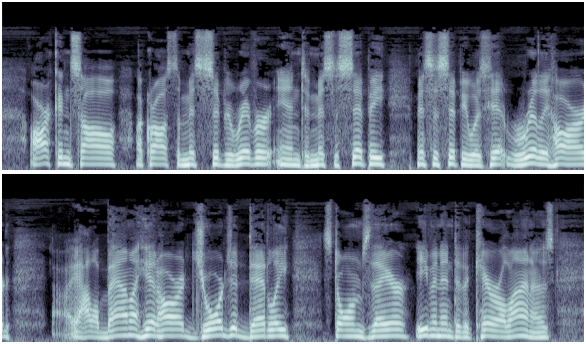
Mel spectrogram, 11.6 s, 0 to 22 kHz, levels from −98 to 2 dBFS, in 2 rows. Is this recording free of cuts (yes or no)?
yes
